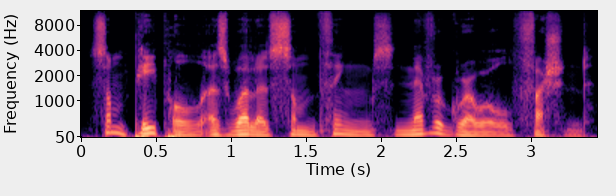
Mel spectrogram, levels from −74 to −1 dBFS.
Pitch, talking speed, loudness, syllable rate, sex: 95 Hz, 175 wpm, -19 LUFS, 4.5 syllables/s, male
